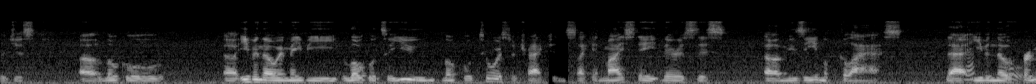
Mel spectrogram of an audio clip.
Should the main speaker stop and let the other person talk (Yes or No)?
No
